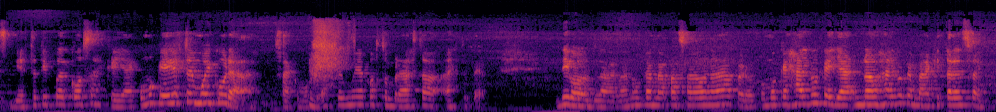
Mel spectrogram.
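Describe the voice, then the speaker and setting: A woman's voice: medium pitch, slight background noise. Chatty young woman in an echoey room. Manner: chatty, many fillers, slangy. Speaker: storyteller. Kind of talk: casual chat, telling a paranormal story.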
